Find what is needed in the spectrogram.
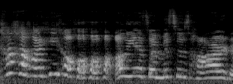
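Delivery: high, put-on giggling bride; hammed-up pretend laughter then a happy name; fake laughing. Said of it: "And she's pretending".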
